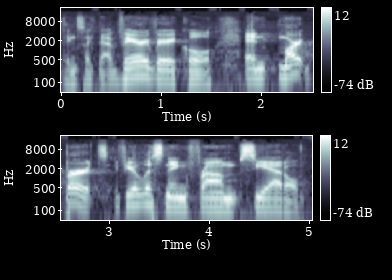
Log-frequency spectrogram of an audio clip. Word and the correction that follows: Burks: Burks, sorry, I think I said it wrong.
